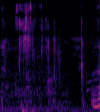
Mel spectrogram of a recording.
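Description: Gusty wind and light rain outdoors as a steady low noise, with a low thump about half a second in and a few faint clicks.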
